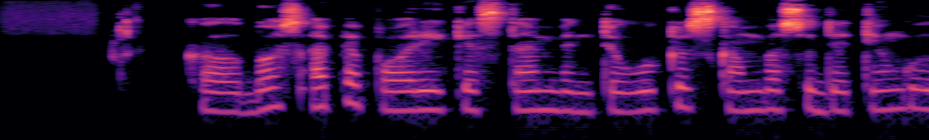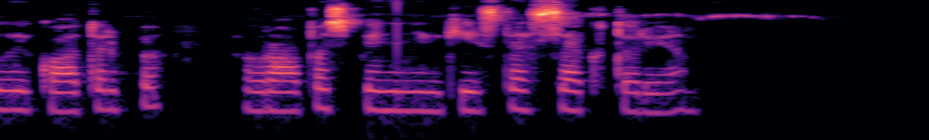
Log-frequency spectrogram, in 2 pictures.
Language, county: Lithuanian, Vilnius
